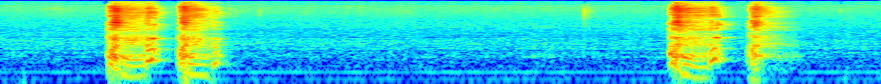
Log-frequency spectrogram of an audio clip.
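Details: A female coughing in a quiet room: two pairs of harsh coughs, four in all, some wet but mostly barky.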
